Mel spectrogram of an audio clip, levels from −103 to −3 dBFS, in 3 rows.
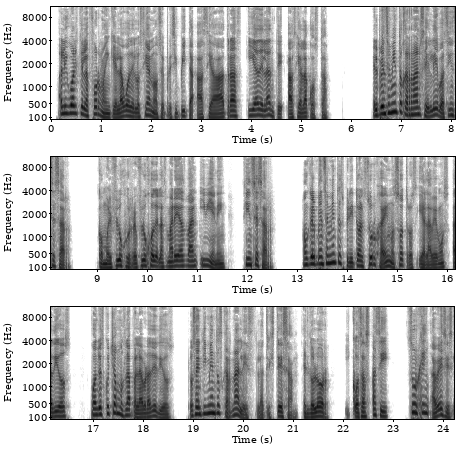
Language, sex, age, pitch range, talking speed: Spanish, male, 30-49, 100-170 Hz, 175 wpm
